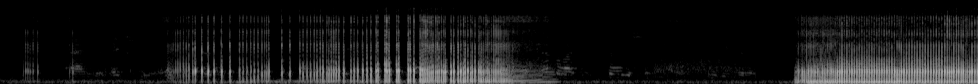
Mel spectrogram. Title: Snoring dog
